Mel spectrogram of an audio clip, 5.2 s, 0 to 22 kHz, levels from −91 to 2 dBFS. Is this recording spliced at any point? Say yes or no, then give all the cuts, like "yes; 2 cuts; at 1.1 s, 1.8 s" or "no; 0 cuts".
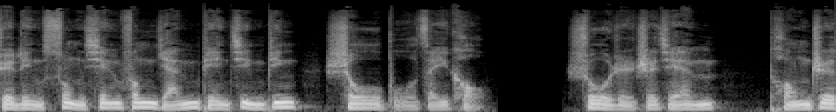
yes; 1 cut; at 3.5 s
